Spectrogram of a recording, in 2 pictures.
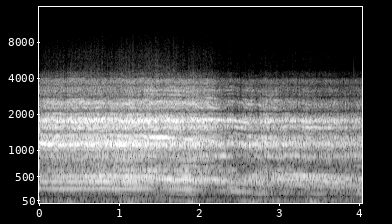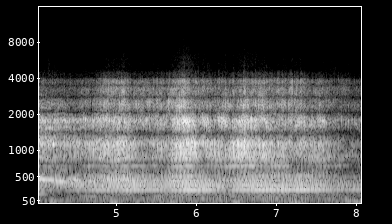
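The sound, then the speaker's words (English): A propeller plane engine roars steadily, its harmonic drone wavering in pitch as it strains and surges, easing slightly near the end. No voices. “The plane twists wildly. You pull open the throttle.”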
